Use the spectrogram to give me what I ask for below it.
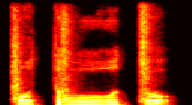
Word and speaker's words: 弟: Since to is followed by a long vowel, you put them into a pair first. 弟、弟.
